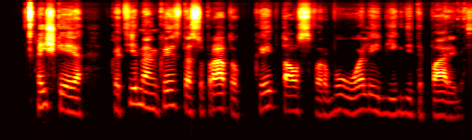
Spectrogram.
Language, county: Lithuanian, Marijampolė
